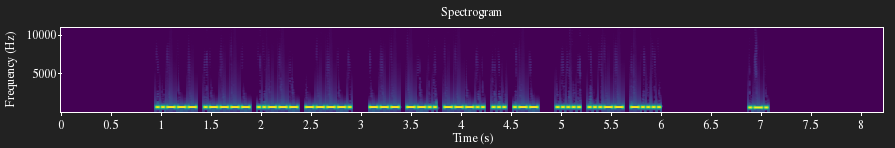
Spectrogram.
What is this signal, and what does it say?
Morse code, heard as a keyed tone, about 46 wpm, 700 Hz. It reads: 2129 OZ8SW 536 R
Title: Worked All Europe DX Contest - QTC Exchange - 45wpm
